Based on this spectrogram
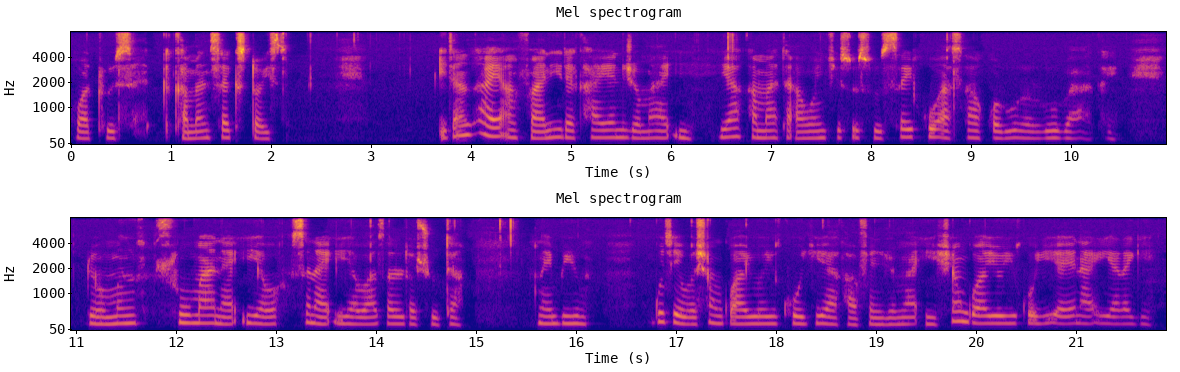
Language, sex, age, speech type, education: Hausa, female, 46-60, spontaneous, secondary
